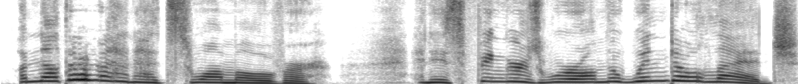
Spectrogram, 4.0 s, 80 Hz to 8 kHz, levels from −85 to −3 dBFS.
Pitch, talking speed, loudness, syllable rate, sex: 295 Hz, 195 wpm, -19 LUFS, 6.4 syllables/s, female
